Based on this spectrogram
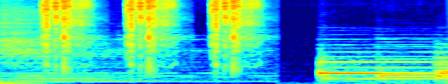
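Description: A camera shutter clicks three times in an even rhythm, followed by a steady, sustained tone.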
